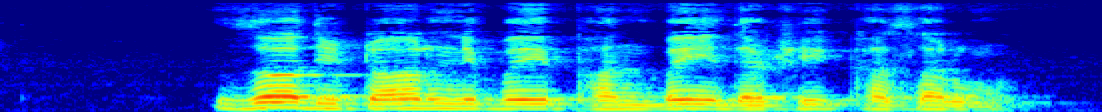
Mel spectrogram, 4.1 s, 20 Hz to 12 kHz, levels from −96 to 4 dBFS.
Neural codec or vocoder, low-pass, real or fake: none; 10.8 kHz; real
